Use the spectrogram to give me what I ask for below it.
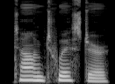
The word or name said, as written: tongue twister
